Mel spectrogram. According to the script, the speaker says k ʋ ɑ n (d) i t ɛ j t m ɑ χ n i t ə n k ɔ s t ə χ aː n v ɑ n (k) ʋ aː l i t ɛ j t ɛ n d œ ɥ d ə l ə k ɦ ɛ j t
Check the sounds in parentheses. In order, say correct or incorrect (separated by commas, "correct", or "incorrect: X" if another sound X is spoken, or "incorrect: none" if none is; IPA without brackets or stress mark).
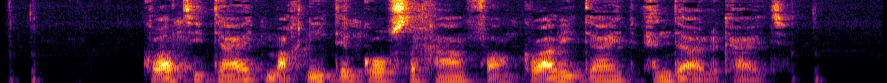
incorrect: t, correct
